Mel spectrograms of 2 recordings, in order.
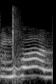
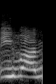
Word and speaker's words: Yvonne: And I'm like, "My name is Yvonne, not Yvonne."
